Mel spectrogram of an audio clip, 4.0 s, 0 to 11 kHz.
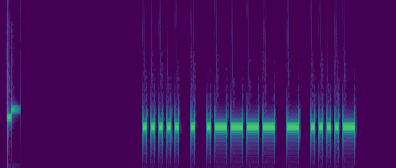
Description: Morse code, heard as a keyed tone, about 30 wpm, 700 Hz. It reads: 5E1T4
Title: Five Challenging Letter-Number Combinations 30wpm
